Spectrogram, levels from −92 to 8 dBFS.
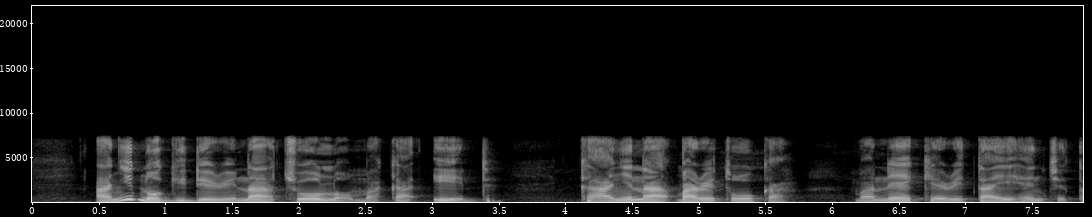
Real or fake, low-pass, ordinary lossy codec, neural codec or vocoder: real; 7.2 kHz; none; none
